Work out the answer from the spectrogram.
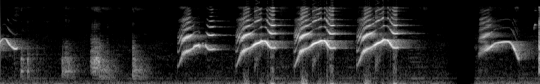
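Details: Javan myna, a chattering bird said to provoke other mynas: a few soft rasping notes, then a loud series of four rising, harmonic whistled calls about every half second, and a final falling whistle.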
